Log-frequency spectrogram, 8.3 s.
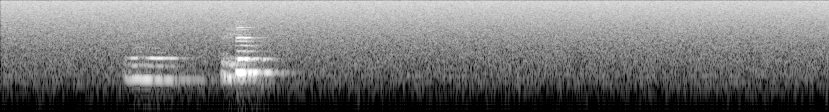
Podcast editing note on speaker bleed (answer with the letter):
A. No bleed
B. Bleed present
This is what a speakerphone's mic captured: A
